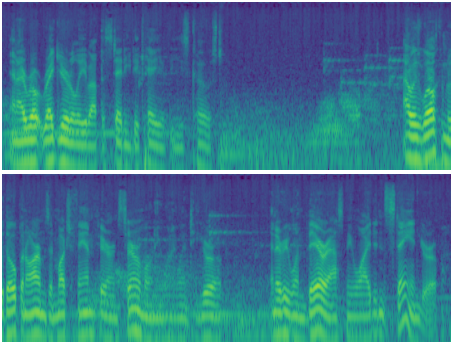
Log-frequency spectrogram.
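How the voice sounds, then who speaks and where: A man's voice: low voice, a little fast, background noise. A man reading a first-person story as narration. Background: music.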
